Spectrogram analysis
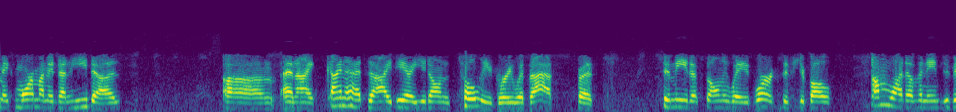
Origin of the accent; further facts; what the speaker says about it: Amsterdam, North Holland, Netherlands; English is a second language; moved away; Yeah, I'm actually from Amsterdam.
